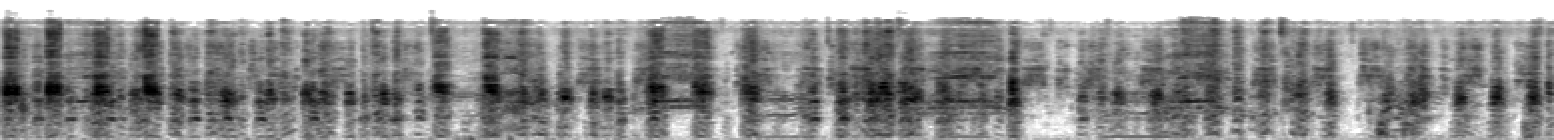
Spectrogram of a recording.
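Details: Desi ducks kept on a homemade village farm in Andhra Pradesh, heard at morning egg collection: a busy, irregular jumble of quacks and harsh calls. A few low, drawn-out notes appear midway.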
